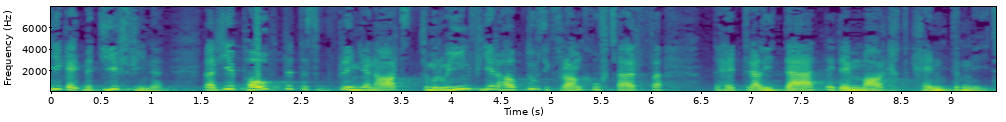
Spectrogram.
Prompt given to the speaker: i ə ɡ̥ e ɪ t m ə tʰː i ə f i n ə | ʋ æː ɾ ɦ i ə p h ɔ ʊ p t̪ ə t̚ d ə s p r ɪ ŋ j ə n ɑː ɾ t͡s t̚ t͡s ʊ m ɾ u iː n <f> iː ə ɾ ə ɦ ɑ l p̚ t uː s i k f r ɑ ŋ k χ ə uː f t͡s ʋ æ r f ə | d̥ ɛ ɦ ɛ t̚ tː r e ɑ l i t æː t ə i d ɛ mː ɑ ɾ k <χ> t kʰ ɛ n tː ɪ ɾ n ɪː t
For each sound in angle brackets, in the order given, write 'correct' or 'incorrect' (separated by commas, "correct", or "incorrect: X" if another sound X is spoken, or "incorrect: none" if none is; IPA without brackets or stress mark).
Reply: correct, correct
